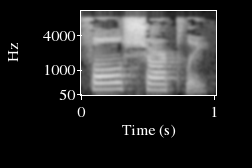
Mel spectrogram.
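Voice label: "fall sharply", English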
